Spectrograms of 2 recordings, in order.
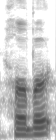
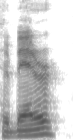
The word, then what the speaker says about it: Herbert: i think i kept i kept calling him uh herbert yesterday funny enough which i know better it's technically pronounced heber um he was one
